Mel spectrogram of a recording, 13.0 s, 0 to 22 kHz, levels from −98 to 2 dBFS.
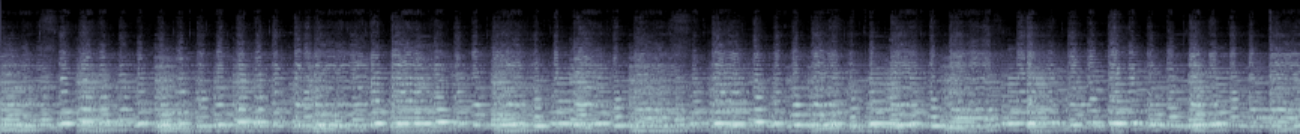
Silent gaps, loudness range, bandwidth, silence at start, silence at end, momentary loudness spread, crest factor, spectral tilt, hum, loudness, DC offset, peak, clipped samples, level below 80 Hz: none; 1 LU; 6.4 kHz; 0 s; 0 s; 5 LU; 14 dB; -7.5 dB/octave; none; -22 LUFS; under 0.1%; -8 dBFS; under 0.1%; -56 dBFS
